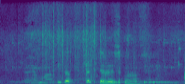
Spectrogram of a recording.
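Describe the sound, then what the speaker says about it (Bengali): Large racing pigeons coo softly in short, repeated bursts, close by in a cage, with a voice talking over them. "খুব সুন্দর বড় সাইজের কবুতর"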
